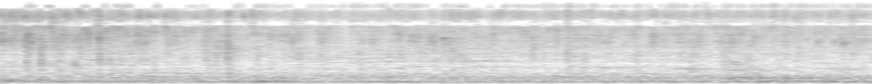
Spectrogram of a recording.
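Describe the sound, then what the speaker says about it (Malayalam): A pan of frying mackerel hisses and spatters continuously, a bright steady sizzle heard up close and alone for a few seconds. "മീനൊക്കെ വറുത്തോണ്ടിരിക്കുക."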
